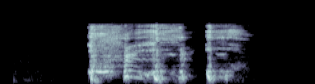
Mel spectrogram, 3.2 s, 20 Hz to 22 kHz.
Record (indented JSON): {
  "three_cough_length": "3.2 s",
  "three_cough_amplitude": 31274,
  "three_cough_signal_mean_std_ratio": 0.49,
  "survey_phase": "beta (2021-08-13 to 2022-03-07)",
  "age": "65+",
  "gender": "Male",
  "wearing_mask": "No",
  "symptom_none": true,
  "smoker_status": "Never smoked",
  "respiratory_condition_asthma": false,
  "respiratory_condition_other": false,
  "recruitment_source": "REACT",
  "submission_delay": "3 days",
  "covid_test_result": "Negative",
  "covid_test_method": "RT-qPCR",
  "influenza_a_test_result": "Negative",
  "influenza_b_test_result": "Negative"
}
